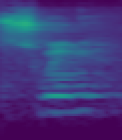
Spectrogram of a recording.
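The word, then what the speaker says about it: Suing: I start with Guillaume Souin, but I think it's better you pronounce it swing, because you won't be able to pronounce it, and it will not help with visibility in the US.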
